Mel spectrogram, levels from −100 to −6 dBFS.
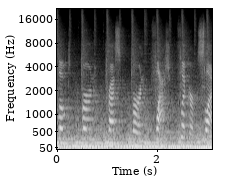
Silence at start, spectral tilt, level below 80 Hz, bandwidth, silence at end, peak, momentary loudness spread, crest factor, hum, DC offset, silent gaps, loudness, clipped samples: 0 s; -7.5 dB/octave; -24 dBFS; 12 kHz; 0 s; -6 dBFS; 2 LU; 14 dB; none; under 0.1%; none; -23 LUFS; under 0.1%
